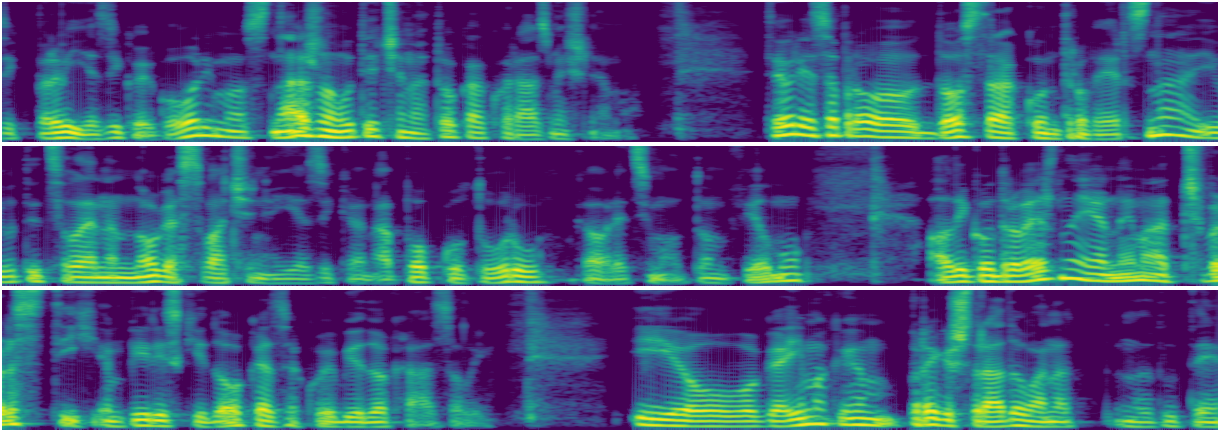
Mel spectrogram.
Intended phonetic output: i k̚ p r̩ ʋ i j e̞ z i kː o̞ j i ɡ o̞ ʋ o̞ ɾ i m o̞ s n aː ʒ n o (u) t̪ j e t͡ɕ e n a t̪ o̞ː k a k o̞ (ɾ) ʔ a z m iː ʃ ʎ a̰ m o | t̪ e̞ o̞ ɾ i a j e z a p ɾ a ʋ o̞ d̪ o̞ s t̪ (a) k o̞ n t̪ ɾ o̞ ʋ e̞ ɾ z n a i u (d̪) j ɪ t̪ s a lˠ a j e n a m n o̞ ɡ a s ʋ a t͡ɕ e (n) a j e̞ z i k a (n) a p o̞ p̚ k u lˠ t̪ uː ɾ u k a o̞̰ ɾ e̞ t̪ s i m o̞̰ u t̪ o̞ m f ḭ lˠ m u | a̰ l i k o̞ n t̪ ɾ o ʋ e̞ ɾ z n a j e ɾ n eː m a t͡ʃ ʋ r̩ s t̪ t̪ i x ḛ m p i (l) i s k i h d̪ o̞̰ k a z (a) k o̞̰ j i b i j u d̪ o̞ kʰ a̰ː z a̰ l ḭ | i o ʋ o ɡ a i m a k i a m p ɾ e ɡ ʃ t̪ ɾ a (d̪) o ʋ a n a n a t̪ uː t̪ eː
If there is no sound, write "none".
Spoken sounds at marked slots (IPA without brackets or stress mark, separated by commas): u, ɾ, a, t̪, ɲ, n, ɾ, a, d̪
